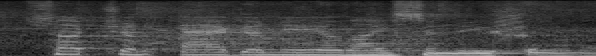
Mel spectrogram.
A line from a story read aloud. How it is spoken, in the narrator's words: moaned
